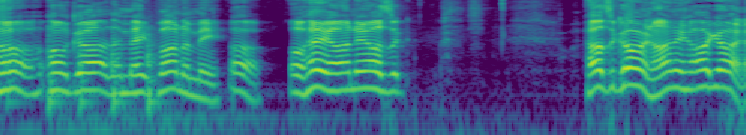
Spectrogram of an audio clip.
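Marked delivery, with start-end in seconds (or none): 1.5-5.0 stammering stand-up comic voice. Greeting a spouse in an improv scene: Rodney Dangerfield voice. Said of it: "Are you doing Rodney Dangerfield?".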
